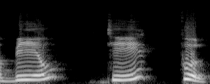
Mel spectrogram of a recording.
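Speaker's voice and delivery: Beautiful very slow, as "beau, ti, ful"; split into syllables. Shown as a demonstration. Teacher breaking the word up now, beautiful split as "beau, ti, ful". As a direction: say beautiful in three drawn-out, separate syllables. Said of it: "এটাকে আমরা ভাঙাবো এখন".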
